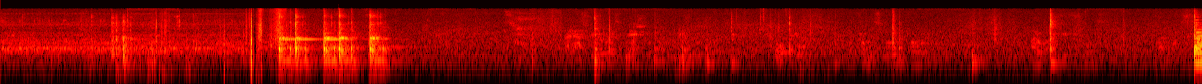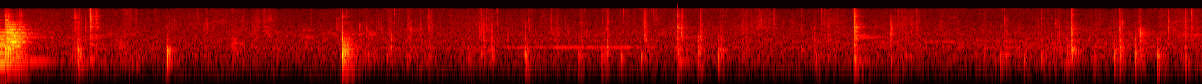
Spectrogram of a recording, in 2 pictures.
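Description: Silicone spatula scraping and tapping against a stainless steel bowl as whipped cream is folded into a chocolate mousse base: scattered soft clicks and scrapes, with louder bursts about four and fifteen seconds in.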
